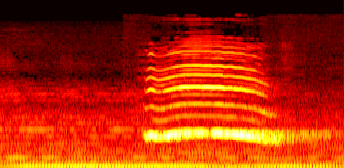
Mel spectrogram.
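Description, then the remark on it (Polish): A male tawny owl, answering calls and having moved away yet still fairly loud: one drawn-out, hooting tone about a second long, holding a steady pitch before sliding down slightly at the end, clear above a low continuous background hum. “Oddalił się, ale nadal dosyć donośnie słyszymy ten odgłos.”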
